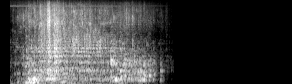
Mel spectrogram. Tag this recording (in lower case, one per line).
home sounds
toilet flush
